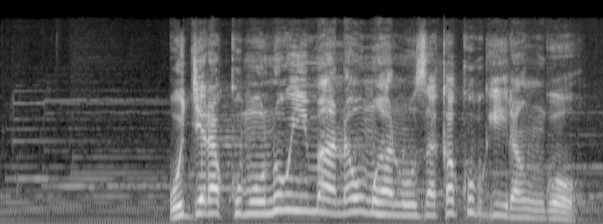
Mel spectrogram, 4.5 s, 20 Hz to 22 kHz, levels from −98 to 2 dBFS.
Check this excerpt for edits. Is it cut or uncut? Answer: cut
